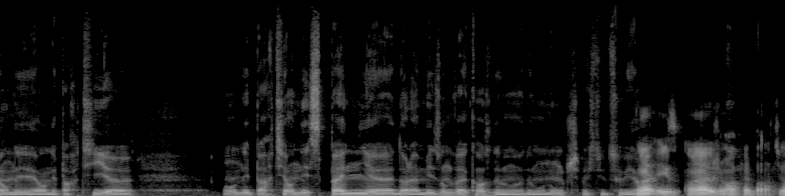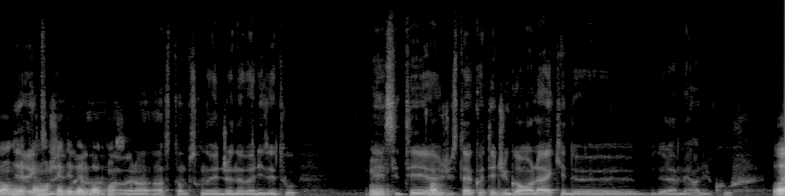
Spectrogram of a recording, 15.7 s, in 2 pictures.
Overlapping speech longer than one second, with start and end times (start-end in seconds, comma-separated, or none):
7.9-9.2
